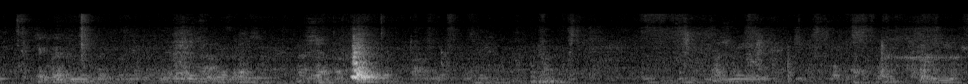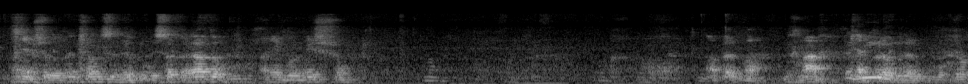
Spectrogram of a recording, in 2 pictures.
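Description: A man speaks calmly through a microphone in a large room with some echo.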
